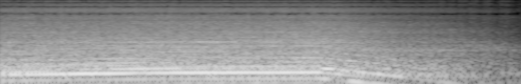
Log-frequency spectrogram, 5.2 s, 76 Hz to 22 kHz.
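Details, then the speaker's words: 1972 VW Westfalia with CB Performance Solex carbs at first drive in 14 years: steady fast drone far above idle, then winding down, as an internal choke-linked mechanism hangs the throttle open. "okay so as you can hear we've got a lot of problems with revving so these are cb performance uh solex carbs and what's going on is that there's an internal mechanism connected to the choke and um what happens is it kind of hangs the throttle up internally"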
